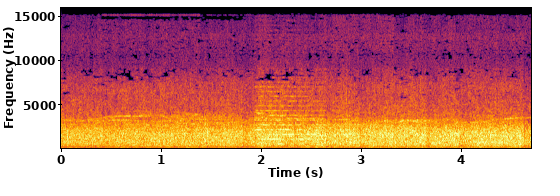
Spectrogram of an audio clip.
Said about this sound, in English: Sportsmanlike crowd here at the Gardens. And they applaud as Mike Bossy is taken off on a stretcher.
